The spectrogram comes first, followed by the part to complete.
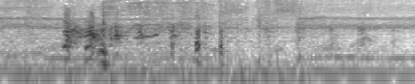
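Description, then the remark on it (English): A dog in a film barks in a quick run of short, sharp yelps over a low steady hum, with what sounds like snickering laughter mixed in before the barking settles. “Give a dog the finger.”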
